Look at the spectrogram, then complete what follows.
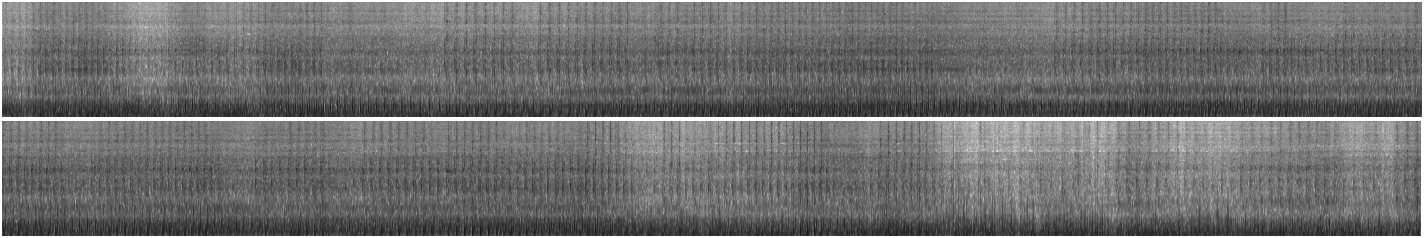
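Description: Kubota single-cylinder diesel engine of a two-wheel hand tractor running steadily under load while it rakes a flooded rice paddy, with an even chugging that does not let up.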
